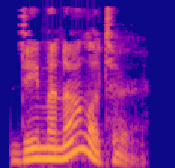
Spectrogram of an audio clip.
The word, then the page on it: demonolater: British English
